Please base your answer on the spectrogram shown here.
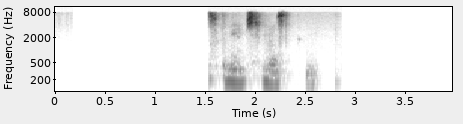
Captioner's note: distorted audio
